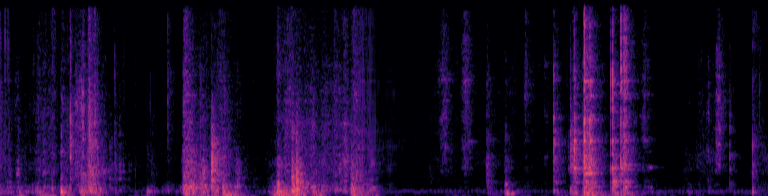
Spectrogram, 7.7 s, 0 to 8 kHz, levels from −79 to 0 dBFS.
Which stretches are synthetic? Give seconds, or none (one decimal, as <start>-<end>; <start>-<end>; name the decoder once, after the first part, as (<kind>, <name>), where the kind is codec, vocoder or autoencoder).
3.6-4.3 (vocoder, BigVGAN v2)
